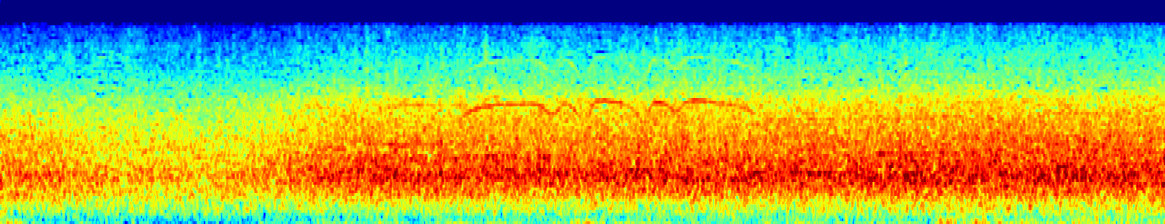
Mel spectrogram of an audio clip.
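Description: Steady broad roar of a stadium crowd in a baseball video game, a Mets at Nationals matchup, swelling slightly after a couple of seconds and holding a constant wash with no talk over it.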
